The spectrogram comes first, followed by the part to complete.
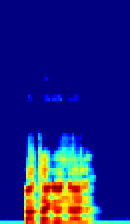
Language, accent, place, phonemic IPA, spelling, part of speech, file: French, France, Lyon, /pɛ̃.ta.ɡɔ.nal/, pentagonal, adjective, LL-Q150 (fra)-pentagonal.wav
- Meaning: pentagonal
